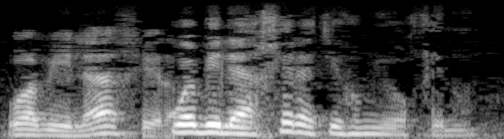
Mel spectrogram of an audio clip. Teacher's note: همز، الهمزة أصلها حركتها مفتوحة. ألقيت حركة الفتح على اللام وأسقطت الهمزة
